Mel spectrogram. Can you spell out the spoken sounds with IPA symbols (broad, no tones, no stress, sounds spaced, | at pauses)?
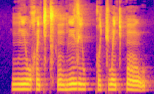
ŋ ĩ w χ ɐ̃ c t͡sʼ ũ b ĩ z i w kː o c w ẽ c p õ w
